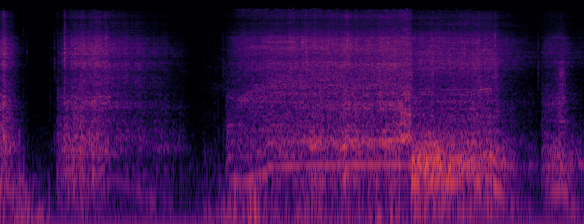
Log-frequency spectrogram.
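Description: A blender whirs loudly in two long bursts separated by a brief pause, its motor pitch shifting as chopped tomatoes, onions and peppers churn, on a hot day in Portland, with no talking.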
